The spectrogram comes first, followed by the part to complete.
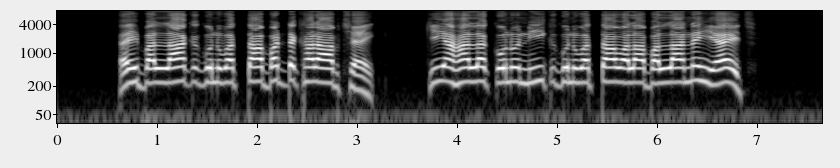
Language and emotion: Maithili, angry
